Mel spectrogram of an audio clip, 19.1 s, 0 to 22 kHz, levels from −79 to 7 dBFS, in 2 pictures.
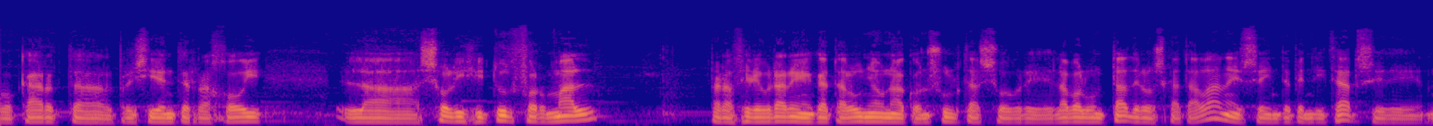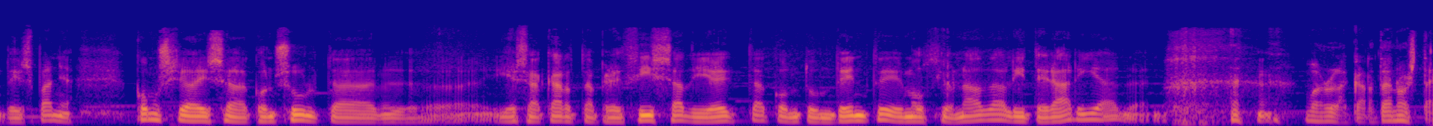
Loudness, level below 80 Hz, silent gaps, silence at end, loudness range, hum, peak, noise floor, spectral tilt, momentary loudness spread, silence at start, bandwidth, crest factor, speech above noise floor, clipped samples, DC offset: -26 LUFS; -62 dBFS; none; 0 s; 4 LU; none; -6 dBFS; -53 dBFS; -6 dB/octave; 11 LU; 0 s; 10.5 kHz; 20 dB; 28 dB; under 0.1%; under 0.1%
